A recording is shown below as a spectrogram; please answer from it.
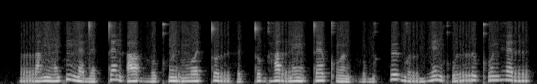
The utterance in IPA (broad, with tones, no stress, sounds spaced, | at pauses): r a˩˧˩ n ŋʷ ã˦˥ kʷ nː ɛ˩ d ɛ˩ tː ɛ˥˩ n ʔ aː˧˩ bʱ ʊː˩˧˩ kʷʰ ẽ˧˩ r ŋʷ ɛː˨˦ tː ʊː˧˩ r h ø˩ tː ʊ˧˩ ɡʱ a˥˩ r ẽː˧˩ tː ɛː˦˥ kʷʼ ãː˩˧˩ ɡ bʱ ʊ˧˩ ɡ | ø˥˩ ɡ ʊː˩ r bʱ eː˥˩ n kʷʼ ɘ˨˦ r ɯ˦˥ kʷʼ e˦˥ n ɦ ɛ˥˩ r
